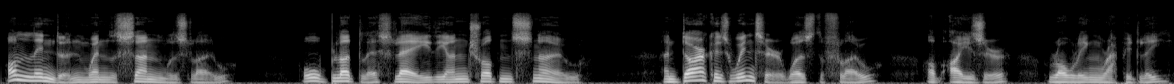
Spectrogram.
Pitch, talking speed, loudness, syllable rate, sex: 115 Hz, 125 wpm, -19 LUFS, 3.5 syllables/s, male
